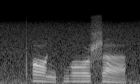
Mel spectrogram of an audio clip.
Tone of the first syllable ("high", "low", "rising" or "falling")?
falling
